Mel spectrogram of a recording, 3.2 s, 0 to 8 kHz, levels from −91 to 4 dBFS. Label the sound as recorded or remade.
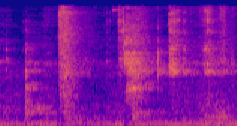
recorded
